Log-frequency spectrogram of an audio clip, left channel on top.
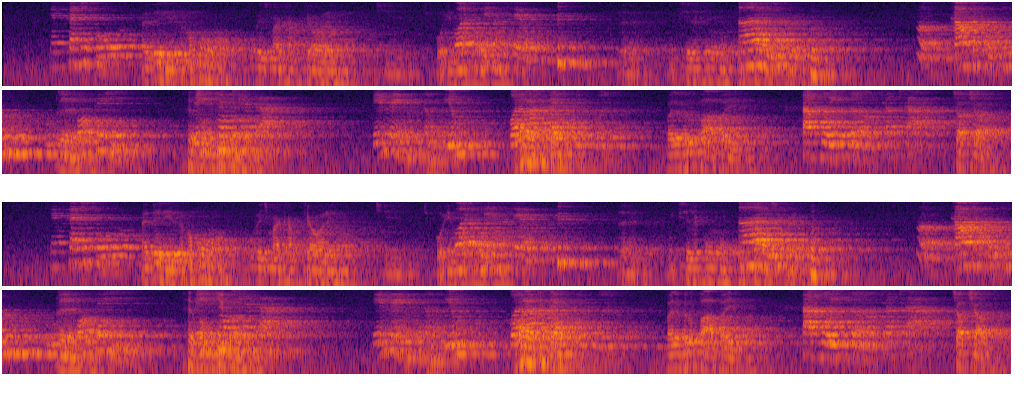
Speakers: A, on the left (about 25°); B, on the right (about 30°).
A: Quer ficar de boa.
B: Mas beleza, vamos, vamos ver de marcar qualquer hora aí. De, de correr no
A: Bora
B: mato
A: correr
B: aí.
A: na selva.
B: É, nem que seja com, com
A: Ai,
B: calça,
A: ai.
B: credo.
A: Ó, calça coturno, o que
B: É,
A: importa é ir.
B: <laughs>
A: Nem
B: vamos
A: que
B: que
A: volte
B: vamos.
A: quebrado. Beleza,
B: Maravilha.
A: então, viu? Bora
B: Vou nessa
A: marcar
B: então.
A: essa aventura.
B: Valeu pelo papo aí.
A: Tá bom, então. Tchau, tchau.
B: Tchau, tchau.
